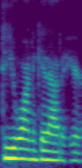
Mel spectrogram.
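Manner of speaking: whispering in a put-on voice. Asking a character to leave together, whispering in character. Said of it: "In a whisper".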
